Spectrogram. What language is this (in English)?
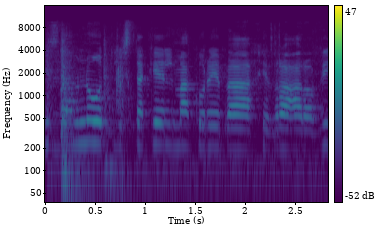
Hebrew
